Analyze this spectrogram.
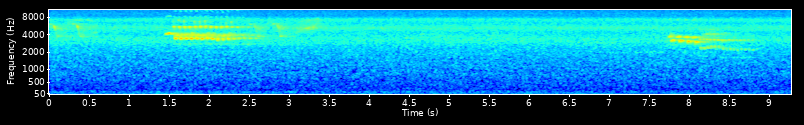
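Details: A Japanese robin (Erithacus akahige) in early May gives two short, high rattling trilled phrases about six seconds apart over steady background hiss.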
